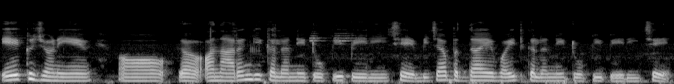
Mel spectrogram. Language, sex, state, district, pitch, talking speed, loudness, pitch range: Gujarati, female, Gujarat, Valsad, 170 Hz, 160 wpm, -18 LUFS, 165-185 Hz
